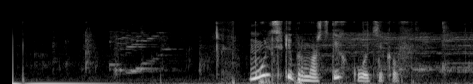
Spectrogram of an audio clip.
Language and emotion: Russian, positive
